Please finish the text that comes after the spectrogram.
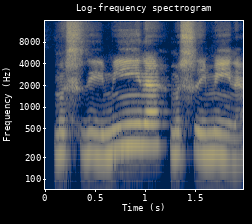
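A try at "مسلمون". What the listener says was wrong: Don't rush the end. Relax. Muslimuna.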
